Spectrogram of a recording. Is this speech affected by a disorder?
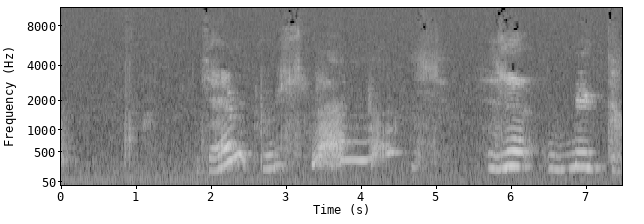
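Yes: cerebral palsy; motorized wheelchair; speech impairment, cerebral palsy accent, hard to hear in noise.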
